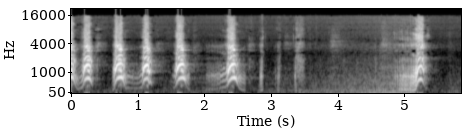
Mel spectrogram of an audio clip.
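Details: Neighbour's small Chihuahua, angry while being teased, lets out sharp high-pitched yaps in quick bursts, about five in the first two and a half seconds. A low rumble and scattered short sounds follow before one last loud yelp.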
